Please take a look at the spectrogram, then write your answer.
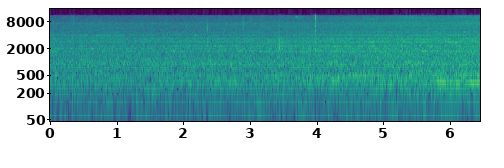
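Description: A Virgin Trains Pendolino sits or moves slowly at Watford Junction, a steady mid-level station rumble with a faint electrical hum and a low drone building slightly toward the end.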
